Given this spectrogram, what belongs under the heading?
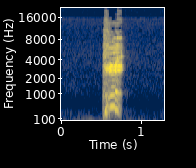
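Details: Adult having strong hiccups while eating in a car: a single abrupt, forceful hiccup, a short voiced catch in the throat with quiet before and after.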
